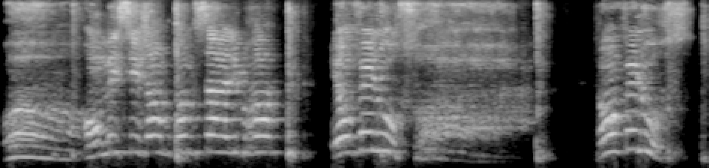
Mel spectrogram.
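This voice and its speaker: A woman with a high voice leads a children's judo class, coaxing and lively as she repeats every instruction. She sounds echoey and far from the mic, as if filmed across a room. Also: slow, dull audio, noisy background. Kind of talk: live online kids' class, story-led exercises.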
